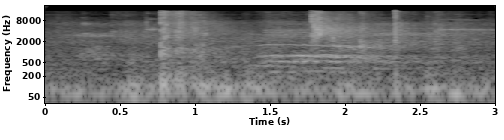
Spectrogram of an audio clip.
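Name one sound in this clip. A volleyball is struck hard with a sharp slap in a large echoing hall.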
